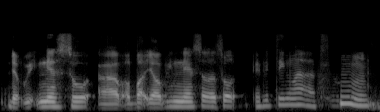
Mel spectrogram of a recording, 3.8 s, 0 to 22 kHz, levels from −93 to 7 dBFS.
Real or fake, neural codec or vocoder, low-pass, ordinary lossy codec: fake; codec, 16 kHz, 2 kbps, X-Codec, HuBERT features, trained on general audio; 7.2 kHz; none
